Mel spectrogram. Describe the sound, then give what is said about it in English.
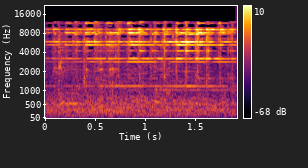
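Ice cream vendors ring handbells on a street in Honduras, a rapid, bright, continuous jangle of many metallic strikes that stays fairly loud throughout. “A few blocks from the Brazilian compound, ice cream vendors frantically ring their bells, trying to attract customers”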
